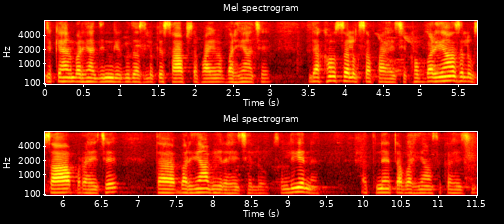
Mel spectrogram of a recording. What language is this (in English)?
Maithili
